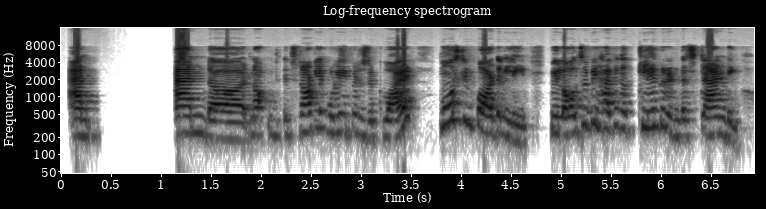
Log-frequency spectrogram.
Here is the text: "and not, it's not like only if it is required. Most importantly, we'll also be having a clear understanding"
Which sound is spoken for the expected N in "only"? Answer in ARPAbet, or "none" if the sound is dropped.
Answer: none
